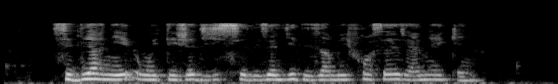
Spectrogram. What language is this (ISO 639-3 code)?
fra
